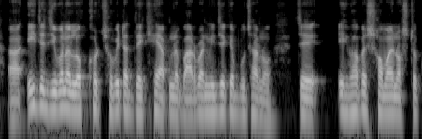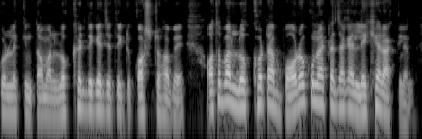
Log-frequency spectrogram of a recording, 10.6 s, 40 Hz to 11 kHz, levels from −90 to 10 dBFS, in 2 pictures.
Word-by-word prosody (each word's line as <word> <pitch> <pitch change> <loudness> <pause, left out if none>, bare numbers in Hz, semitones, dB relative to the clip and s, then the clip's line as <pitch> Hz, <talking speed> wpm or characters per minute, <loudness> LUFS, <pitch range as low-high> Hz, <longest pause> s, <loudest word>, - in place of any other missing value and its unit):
আ - - +3 0.2
এই 150 - +2
যে 155 - +3
জীবনের 135 0 +4
লক্ষ্যর 125 +2 0
ছবিটা 130 +1 +1
দেখে 115 +4 -3
আপনার 110 -1 -3
বারবার 105 +3 +2
নিজেকে 125 +1 -1
বুঝানো 110 -4 -3 0.4
যে, 115 - +2 0.5
এভাবে 125 +2 -1
সময় 115 -1 +3
নষ্ট 110 0 -6
করলে 115 -1 -2
কিন্তু 115 -4 -7
আমার 105 -1 -2
লক্ষ্যের 120 +4 -2
দিকে 130 0 +3
যেতে 125 - -5
একটু - - -12
কষ্ট 115 0 +1
হবে। 105 - -2 0.4
অথবা 190 +6 +4 0.2
লক্ষ্যটা 165 +3 +2 0.2
বড় 125 +7 +6
কোন 190 - +3
একটা 165 - 0
জায়গায় 140 -3 +1
লিখে 120 - +1
রাখলেন - - -8
120 Hz, 180 wpm, -25 LUFS, 115-135 Hz, 0.5 s, বড়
